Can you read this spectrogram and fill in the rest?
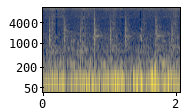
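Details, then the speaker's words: Frick portable power unit steam engine used for a threshing crew, running on compressed air: sharp even exhaust chuffs about four a second over a low rumble, smooth and steady; normal running. "this is our frick portable power unit and uh lonnie has got it running on air here this was used for the threshing crew and various jobs"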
